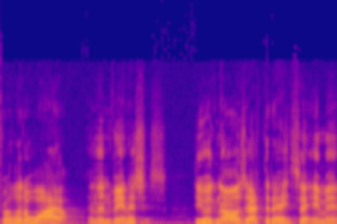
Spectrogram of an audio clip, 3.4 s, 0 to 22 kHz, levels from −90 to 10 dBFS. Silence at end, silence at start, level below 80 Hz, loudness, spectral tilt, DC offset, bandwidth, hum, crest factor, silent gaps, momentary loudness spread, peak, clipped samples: 0 s; 0 s; -60 dBFS; -18 LUFS; -3.5 dB/octave; under 0.1%; 14.5 kHz; none; 18 dB; none; 11 LU; -2 dBFS; under 0.1%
